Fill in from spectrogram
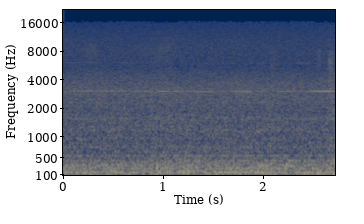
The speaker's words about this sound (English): Just working out and listening to that vacuum cleaner.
